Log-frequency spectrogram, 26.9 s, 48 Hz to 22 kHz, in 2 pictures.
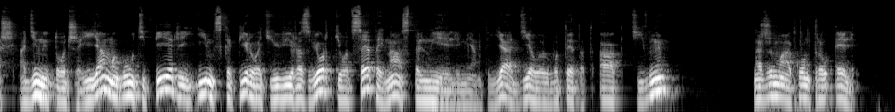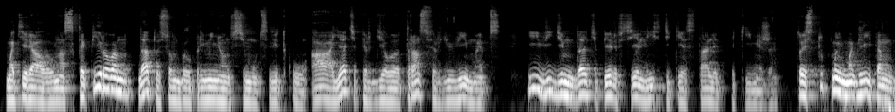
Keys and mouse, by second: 2.3 middle click, 6.7 middle click, 7.9 shift+right click, 8.6-10.8 middle drag, 11.9 ctrl+l, 21.0-23.3 middle drag, 23.6-25.0 middle drag.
